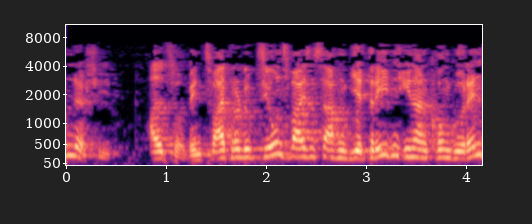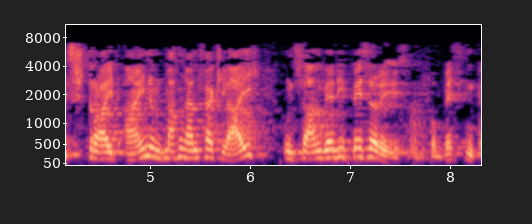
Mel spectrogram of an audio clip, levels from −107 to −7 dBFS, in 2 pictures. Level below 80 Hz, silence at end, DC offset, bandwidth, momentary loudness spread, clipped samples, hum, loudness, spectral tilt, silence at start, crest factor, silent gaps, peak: -70 dBFS; 0 s; under 0.1%; 7.4 kHz; 10 LU; under 0.1%; none; -21 LUFS; -5 dB/octave; 0 s; 18 dB; none; -4 dBFS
